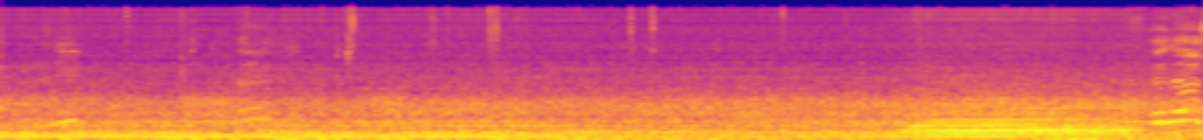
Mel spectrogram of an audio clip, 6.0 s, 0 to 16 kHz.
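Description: Ferrari 458 Italia's V8 engine heard from inside the cabin, pulling in fourth gear under gentle acceleration with a steady note. About four and a half seconds in it gets louder and higher in pitch.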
